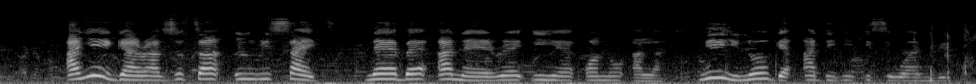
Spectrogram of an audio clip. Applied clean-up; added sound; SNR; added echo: none; Chirp, tweet; 12 dB; none.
